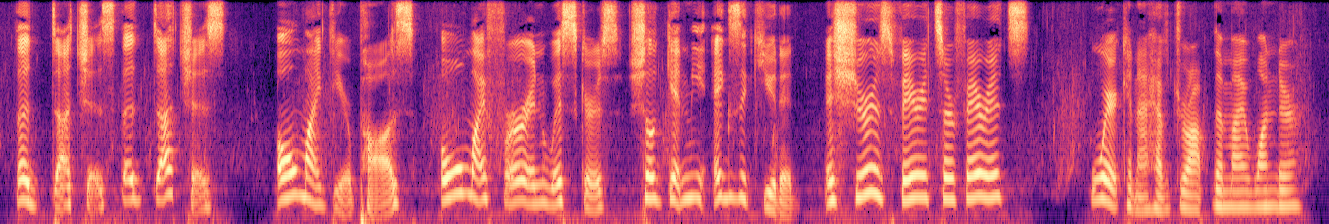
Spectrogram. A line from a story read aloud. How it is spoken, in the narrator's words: muttering to itself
